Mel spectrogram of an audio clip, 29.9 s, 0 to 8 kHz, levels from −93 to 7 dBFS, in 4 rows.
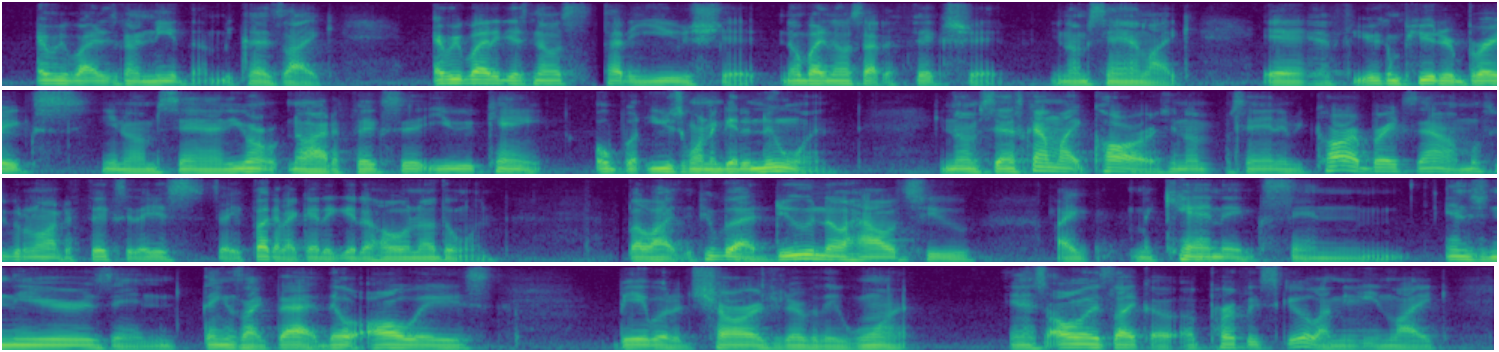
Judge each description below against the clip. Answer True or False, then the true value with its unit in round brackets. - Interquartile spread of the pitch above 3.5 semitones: False (2.4 semitones)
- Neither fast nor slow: False (260 wpm)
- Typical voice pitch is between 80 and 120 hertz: True (100 Hz)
